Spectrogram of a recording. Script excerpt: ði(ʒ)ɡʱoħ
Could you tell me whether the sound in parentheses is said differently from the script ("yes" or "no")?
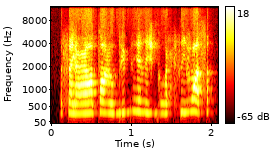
no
